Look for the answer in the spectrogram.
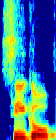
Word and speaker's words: Segel: The one with Jason's, is it Seagull? Seagull? I don't even know how to say his last name. – His name said out loud? – I forget how he says it. – Jason Segel. – Segel, thank you.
